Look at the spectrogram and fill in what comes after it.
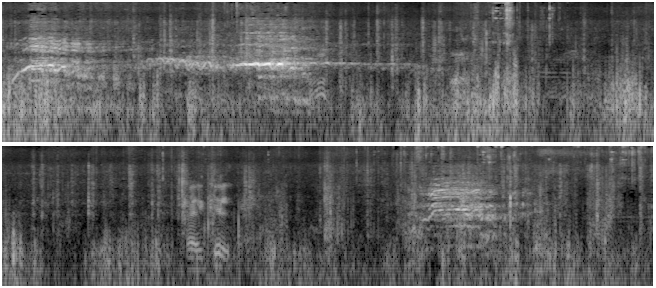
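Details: A mare is led to be bathed. Early on she gives a loud, quavering whinny among hoof clip-clops, while people talk throughout.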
